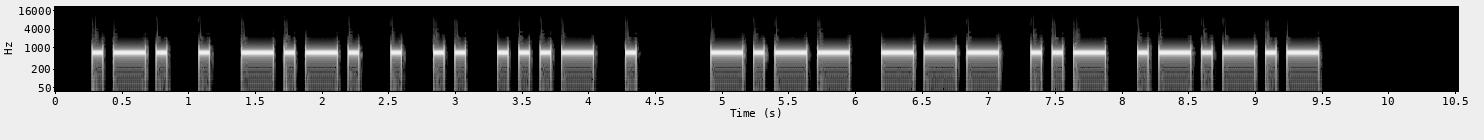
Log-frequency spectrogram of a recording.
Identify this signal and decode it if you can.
Morse code, heard as a keyed tone, about 15 wpm, 700 Hz. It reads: RECEIVE YOU.
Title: Sentences from Top 1600 Words 15wpm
